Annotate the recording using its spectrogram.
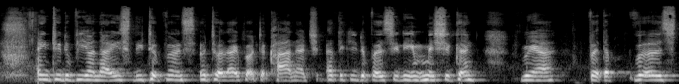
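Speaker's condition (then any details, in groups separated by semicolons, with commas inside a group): Deafness; deaf since childhood, reads lips, needed classroom accommodations from kindergarten; speech therapy most of life with Mindy Kobomis, learning to talk, hear and pronounce words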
